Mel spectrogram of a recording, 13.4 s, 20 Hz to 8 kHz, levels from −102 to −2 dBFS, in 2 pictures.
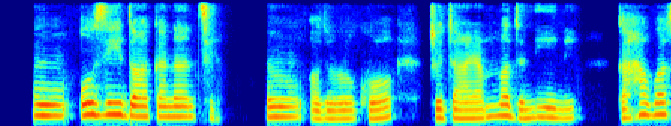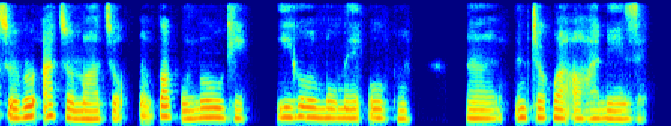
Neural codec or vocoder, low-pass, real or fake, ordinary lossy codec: codec, 16 kHz, 1.1 kbps, Voila-Tokenizer; 7.2 kHz; fake; none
